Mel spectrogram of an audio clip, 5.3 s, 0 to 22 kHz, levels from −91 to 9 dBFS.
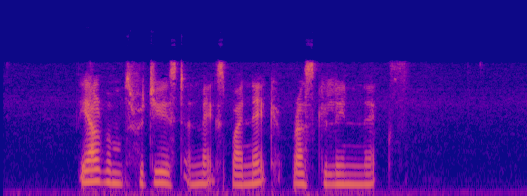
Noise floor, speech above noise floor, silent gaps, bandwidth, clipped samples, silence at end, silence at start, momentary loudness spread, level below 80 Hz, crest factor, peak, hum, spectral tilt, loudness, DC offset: -64 dBFS; 34 dB; none; 10 kHz; under 0.1%; 1.2 s; 0.8 s; 13 LU; -62 dBFS; 24 dB; -8 dBFS; none; -3 dB/octave; -29 LUFS; under 0.1%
